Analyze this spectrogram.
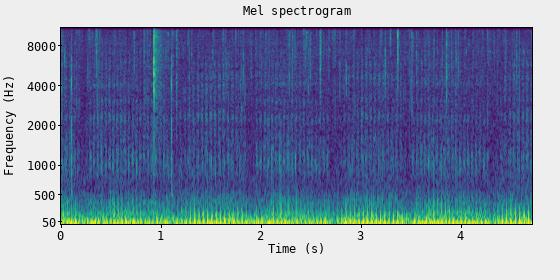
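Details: Purring cat: a deep, continuous rumble pulsing with each breath, joined by bright crackles and pops from a burning fireplace.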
